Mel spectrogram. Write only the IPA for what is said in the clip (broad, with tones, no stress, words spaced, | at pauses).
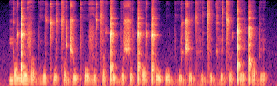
jɔ˦ŋ͡ǃo˦ vɐ˨bʱu˦tʰu˨t͡sɔ˨ d͡ʒu˦pʰo˨ vu˨t͡sɐ˨ǃu˦ bo˦ʃo˦ǃʰɔ˦ ǃʰu˦ʔu˦˨bʱu˨d͡ʒɵ˨˦ dʱɪ˨ d͡zɪ˦˨ɡʱɪ˦d͡zɵ˨ ǃe˨ǃʰɐ˦be˨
